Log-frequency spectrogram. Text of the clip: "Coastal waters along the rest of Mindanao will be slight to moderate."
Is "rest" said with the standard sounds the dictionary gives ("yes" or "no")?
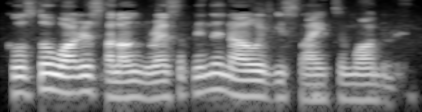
no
